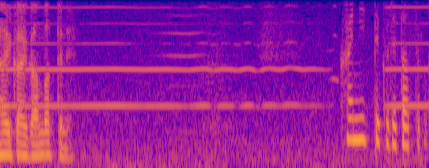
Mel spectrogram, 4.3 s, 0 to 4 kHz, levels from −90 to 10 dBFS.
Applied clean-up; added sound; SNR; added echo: none; Wind instrument, woodwind instrument; 9 dB; none.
